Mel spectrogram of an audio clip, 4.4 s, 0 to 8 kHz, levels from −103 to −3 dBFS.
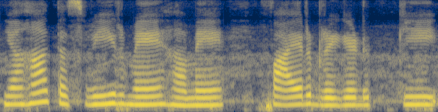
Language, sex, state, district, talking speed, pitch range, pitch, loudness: Hindi, female, Maharashtra, Mumbai Suburban, 95 wpm, 200-220 Hz, 210 Hz, -14 LUFS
